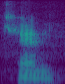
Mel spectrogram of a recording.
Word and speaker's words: Cannae: Do we remember the first Cannae? The Great Film Festival Wars. I'm talking the Cannes Film Festival, David. wrong pronunciation.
